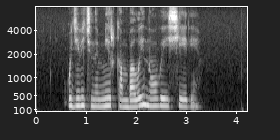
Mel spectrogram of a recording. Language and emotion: Russian, neutral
